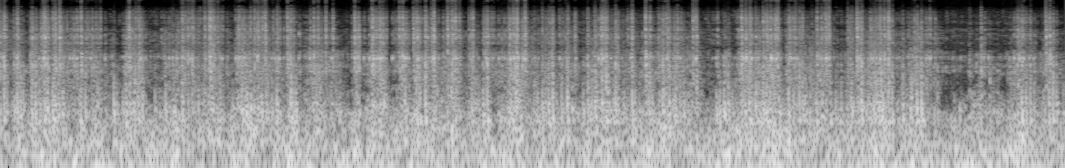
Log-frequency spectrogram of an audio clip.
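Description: Car driving along a rough, patched village lane, heard from inside the cabin: steady engine and tyre noise with frequent small knocks and rattles from the bumpy surface.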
